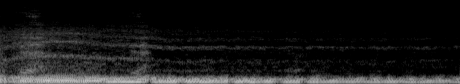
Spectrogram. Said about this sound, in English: That sounds like a Harley Davidson. I think it's a 750. I think it's a Triumph Tiger. I'm not good. I guess it gets 750 is probably about the right realm.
